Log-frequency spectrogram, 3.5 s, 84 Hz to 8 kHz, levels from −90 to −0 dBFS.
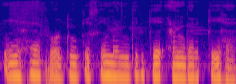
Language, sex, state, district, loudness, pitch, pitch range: Hindi, male, Uttar Pradesh, Hamirpur, -31 LUFS, 125 Hz, 120-130 Hz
